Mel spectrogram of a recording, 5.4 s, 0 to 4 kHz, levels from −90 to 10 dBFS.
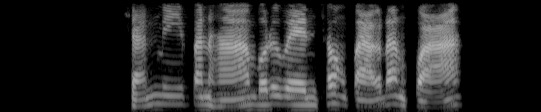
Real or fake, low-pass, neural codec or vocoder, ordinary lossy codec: real; 3.6 kHz; none; none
